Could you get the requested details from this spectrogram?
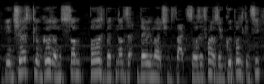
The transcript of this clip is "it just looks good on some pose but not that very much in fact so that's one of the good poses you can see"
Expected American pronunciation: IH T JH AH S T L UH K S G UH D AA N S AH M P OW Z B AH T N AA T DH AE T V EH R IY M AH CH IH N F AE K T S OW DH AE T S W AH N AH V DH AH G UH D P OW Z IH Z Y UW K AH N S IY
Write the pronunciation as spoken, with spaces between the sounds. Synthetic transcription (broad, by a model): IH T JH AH S T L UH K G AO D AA N S AH M P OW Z B AH T N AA T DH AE T V EH R IY M AH CH IH N F AE K T S OW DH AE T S W AH N AH V DH AH G UH D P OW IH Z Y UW K AH N S IY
